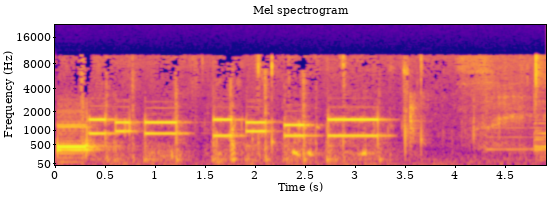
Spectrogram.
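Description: A quick run of about six telephone keypad tones, each a short, clear two-pitched beep, dialing a phone line called Girl Talk, followed by a brief electronic tone on the line. No one speaks.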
